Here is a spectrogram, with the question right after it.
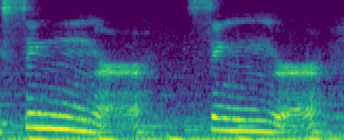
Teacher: if you say singer singer we usually carry over the NG over to the ER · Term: NG sound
